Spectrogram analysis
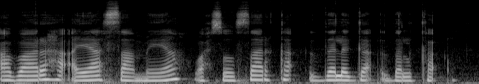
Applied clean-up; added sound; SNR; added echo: none; none; none; none.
